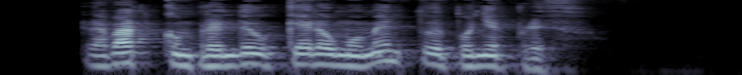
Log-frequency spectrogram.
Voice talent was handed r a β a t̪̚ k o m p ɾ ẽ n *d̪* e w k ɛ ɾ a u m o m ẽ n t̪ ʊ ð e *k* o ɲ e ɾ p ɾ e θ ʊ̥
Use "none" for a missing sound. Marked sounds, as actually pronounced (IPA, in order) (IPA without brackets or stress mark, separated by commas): d̪, p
